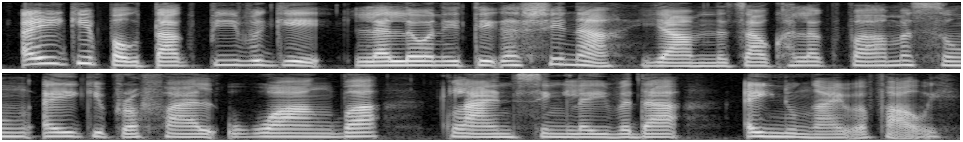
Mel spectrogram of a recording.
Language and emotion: Manipuri, happy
